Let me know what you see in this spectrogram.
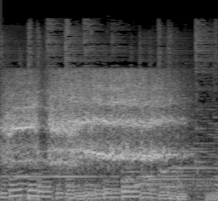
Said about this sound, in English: I pulled my car up to the side of my office building and hopped out.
